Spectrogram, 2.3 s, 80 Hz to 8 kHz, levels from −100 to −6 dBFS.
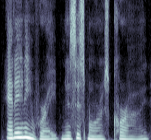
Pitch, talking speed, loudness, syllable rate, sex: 180 Hz, 160 wpm, -17 LUFS, 4.0 syllables/s, female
